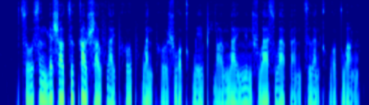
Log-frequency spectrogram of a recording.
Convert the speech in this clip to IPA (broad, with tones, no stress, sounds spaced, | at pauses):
t͡s o˧˥ ʊ̯ s ɤ˥˩ ŋ ɥ ɛ˥ ʂ ɑ˥ ʊ̯ t͡s ɹ̩˥˧ k ɑ˥˩ ʊ̯ ʂ ɑ˧˥ ʊ̯ f w a˨˩ ɪ̯ pʰ o˧˥ ʊ̯ pʰ w a˥˩ n pʰ o˨˩ ʊ̯ ʂ w ɔ˥˩ kʰ w e˧˥ ɪ̯ pʰ j ɑ˧˥ ʊ̯ n̪ w a˥˧ ɪ̯ n̪ y˥˩ n ʂ w ä˥ s w ä˥˩ p a˨˩ n t͡s ɹ̩˥ a˨ n kʰ w ɔ˥˧ t̪ w ɑ˥˩ ŋ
